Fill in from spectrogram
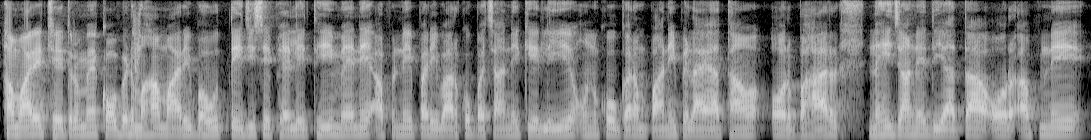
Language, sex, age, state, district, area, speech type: Hindi, male, 45-60, Rajasthan, Karauli, rural, spontaneous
